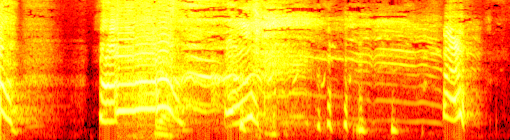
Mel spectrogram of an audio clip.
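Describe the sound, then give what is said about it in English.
A voice imitates a man screaming in his office: a loud, strained, wavering cry with a brief pause and a short final burst, free of ordinary talk. “He's just, like, sitting there, like, screaming, because he's, like, bringing up all these memories and shit.”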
